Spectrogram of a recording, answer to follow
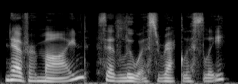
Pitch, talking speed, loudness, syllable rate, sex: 170 Hz, 125 wpm, -20 LUFS, 3.7 syllables/s, female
